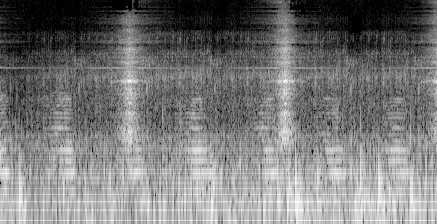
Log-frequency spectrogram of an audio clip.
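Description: Electronic tape music: a low throbbing drone with held pitched tones, and a rushing noise swell that rises up through it twice, about three seconds apart.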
